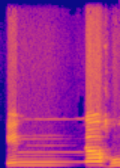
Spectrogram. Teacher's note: नून पे गुना करना और हा उल्टा पेश हु एक अलिफ के बराबर उसको खींचना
